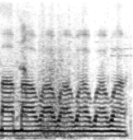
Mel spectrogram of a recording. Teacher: The sound of W is like your lips are just teasing each other. They're not totally touching.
